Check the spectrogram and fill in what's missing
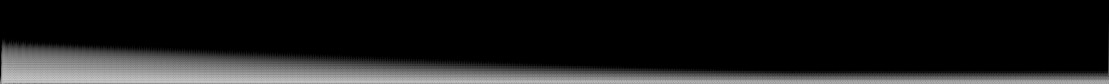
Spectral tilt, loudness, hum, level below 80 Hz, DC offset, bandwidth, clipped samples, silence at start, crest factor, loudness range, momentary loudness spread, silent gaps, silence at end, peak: -14 dB/octave; -19 LUFS; 60 Hz at -70 dBFS; -30 dBFS; under 0.1%; 2.3 kHz; under 0.1%; 0 s; 16 dB; 11 LU; 13 LU; none; 0 s; 0 dBFS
